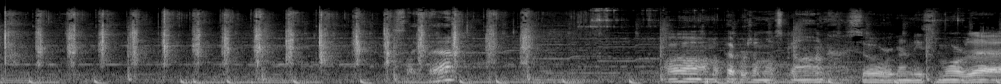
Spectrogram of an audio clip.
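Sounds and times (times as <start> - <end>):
pepper mill grinding: 0.0 - 6.6.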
